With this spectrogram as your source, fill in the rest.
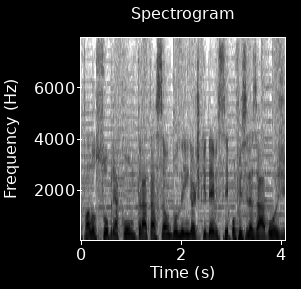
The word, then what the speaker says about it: Lingard: As informações do Lindenberg, a a pronúncia tá certa? Lingard.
